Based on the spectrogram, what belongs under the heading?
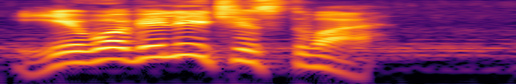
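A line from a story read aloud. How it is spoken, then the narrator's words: Yelling. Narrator (Russian): завопил Каладин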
